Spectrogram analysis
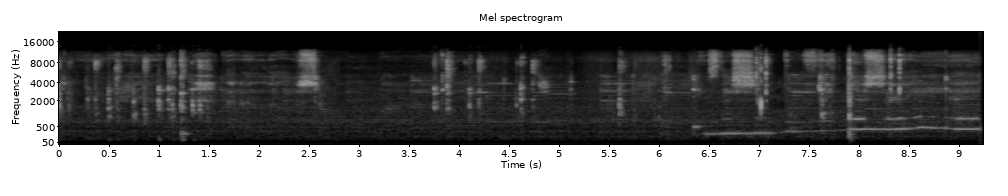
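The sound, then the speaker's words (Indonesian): Scattered clicks of typing on a computer keyboard, short sharp keystrokes in irregular bursts with brief pauses between them, at a fairly quiet level. “Oh, keyboard. Ada kok. Bentar, keyboard ini.”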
